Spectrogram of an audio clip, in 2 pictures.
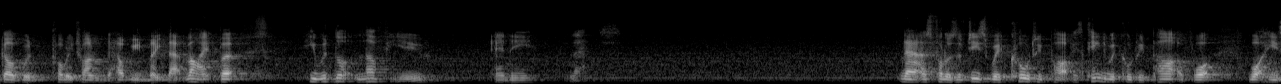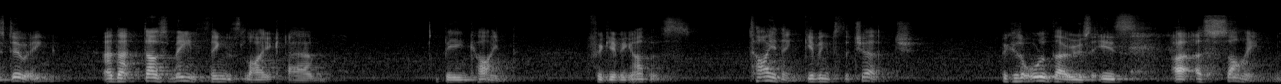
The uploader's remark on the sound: Our sermon from the 11am service on Sunday 23rd October 2016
